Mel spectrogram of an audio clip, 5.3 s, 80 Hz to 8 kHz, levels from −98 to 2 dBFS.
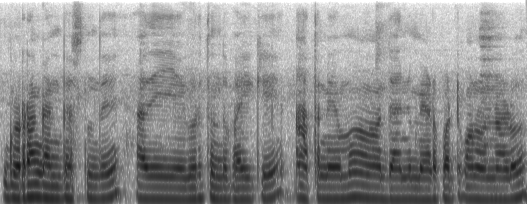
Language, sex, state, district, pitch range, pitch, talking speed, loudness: Telugu, male, Andhra Pradesh, Manyam, 125-135 Hz, 130 Hz, 135 wpm, -17 LUFS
